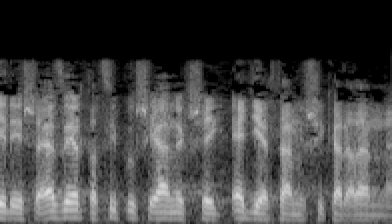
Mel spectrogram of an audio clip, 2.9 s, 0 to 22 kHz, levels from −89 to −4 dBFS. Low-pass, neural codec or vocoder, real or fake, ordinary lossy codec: 7.2 kHz; none; real; none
